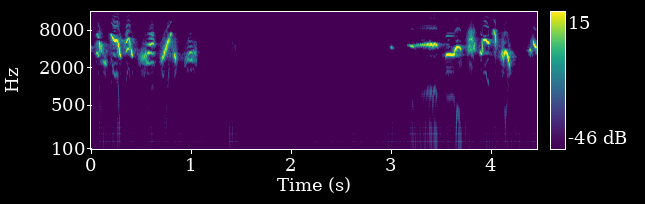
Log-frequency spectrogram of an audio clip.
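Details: Daurian redstart (Phoenicurus auroreus) giving two short, high, scratchy twittering phrases of quick jumbled notes, about a second each, separated by a silent gap of roughly two seconds; the second phrase opens with a thin, drawn-out whistle. No other sounds.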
